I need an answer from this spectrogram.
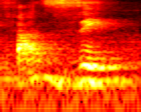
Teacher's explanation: O R a gente simplesmente jogou fora.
